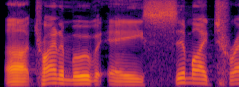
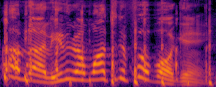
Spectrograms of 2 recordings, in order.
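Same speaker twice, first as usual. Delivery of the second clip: laughing; 4 dB louder than usual. Real, not acted. Laughs while denying.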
